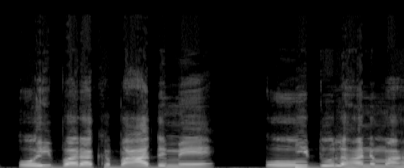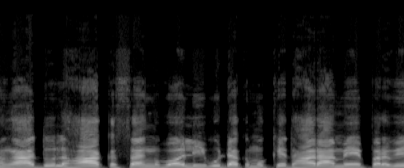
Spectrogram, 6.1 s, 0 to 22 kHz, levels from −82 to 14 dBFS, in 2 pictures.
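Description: Skip ahead at 2.21 to 2.23 s: about a second of speech was dropped while later audio waited, so playback jumps forward with no fill between the joined sides.

Jitter buffer speed-up from 3.86 to 6.06 s: an overfull buffer was trimmed by removing short pitch-period pieces, roughly 0.4 s in total, so speech runs at 117% speed, hurried but unchanged in pitch.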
